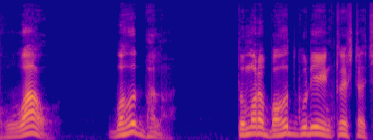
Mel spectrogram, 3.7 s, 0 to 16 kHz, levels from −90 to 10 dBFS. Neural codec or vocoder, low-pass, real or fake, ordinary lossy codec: codec, 44.1 kHz, 3.4 kbps, Pupu-Codec; 14.4 kHz; fake; none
